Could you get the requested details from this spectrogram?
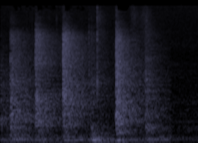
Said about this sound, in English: those footsteps you hear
